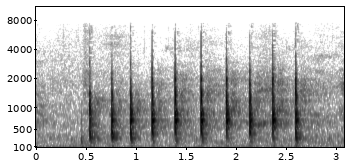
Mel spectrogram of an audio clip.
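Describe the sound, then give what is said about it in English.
Roughly ten quick, evenly spaced knocks on the wooden door of a house at midnight, sharp, rapping in a steady insistent rhythm for about two seconds with no voices. “But here you go, and you're knocking on the door.”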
